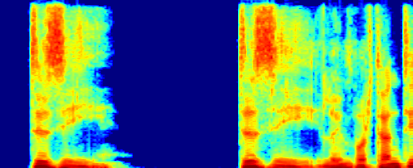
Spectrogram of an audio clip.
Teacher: En lugar de decir does he, vamos a debilitar does, does, y vamos a quitar la H.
